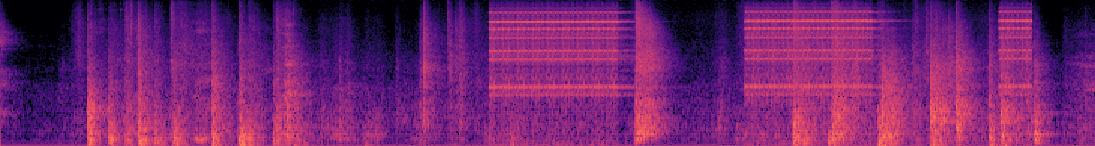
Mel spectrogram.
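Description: Telephone ringing: two long rings about three and a half seconds apart, then a third ring cut short, as a handset is picked up. Scattered knocks and rustles of handling come before and between the rings.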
